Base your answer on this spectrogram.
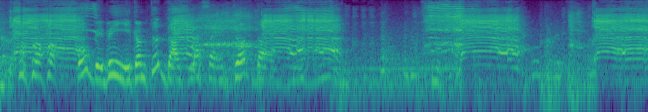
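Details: Domestic goat giving birth to two kids inside a sugar shack in Quebec, Canada, recorded on an iPod Touch: several long, wavering, strained bleats rise and fall across the stretch, with French conversation from people nearby filling the gaps between them.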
